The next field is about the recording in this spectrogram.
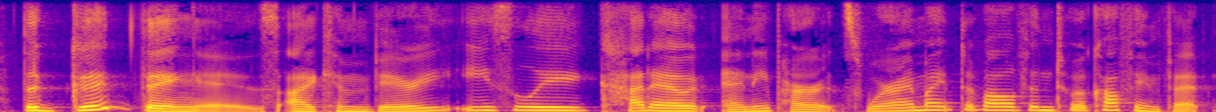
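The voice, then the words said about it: Scratchy voice. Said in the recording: “I am currently recovering from pneumonia, so my voice might be a little bit more scratchy than normal”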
